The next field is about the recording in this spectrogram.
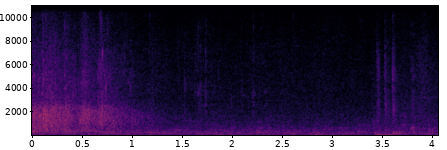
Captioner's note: applause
